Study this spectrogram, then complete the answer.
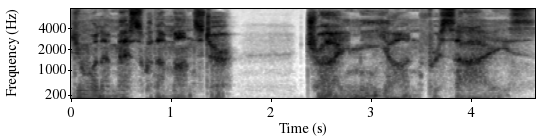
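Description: Putting on a character voice, a man speaks very deep and low at a fairly slow pace in a menacing tone. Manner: menacing, taunting.

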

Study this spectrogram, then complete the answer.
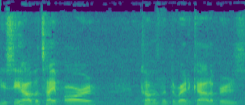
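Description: A man talks with fairly even intonation. Noticeable background noise can be heard. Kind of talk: casual vlog chat. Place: home room. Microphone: phone near.

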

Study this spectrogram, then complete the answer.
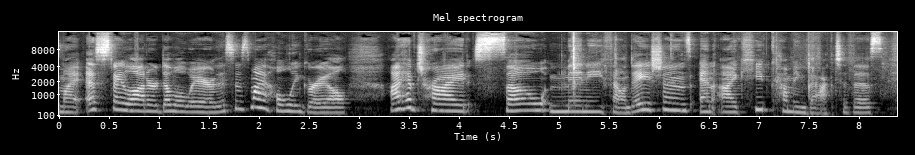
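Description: Her pitch is fairly high. The woman's pitch varies in an ordinary way. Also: hardly any pauses. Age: 40s. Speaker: beauty YouTuber. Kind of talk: product haul review. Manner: animated. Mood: upbeat, enthusiastic. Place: home room. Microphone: phone near.

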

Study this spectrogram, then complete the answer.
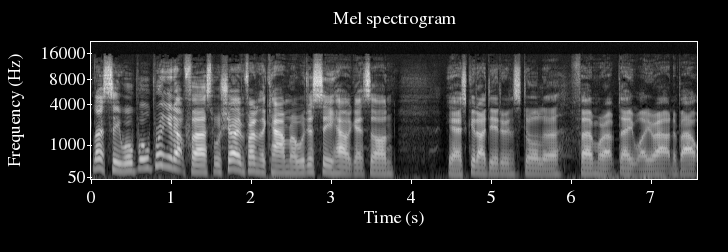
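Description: In a dry sound with no echo and a quiet background, a man speaks with lively intonation. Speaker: drone reviewer. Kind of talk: casual vlog chat. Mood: light-hearted, laughing. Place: open country.

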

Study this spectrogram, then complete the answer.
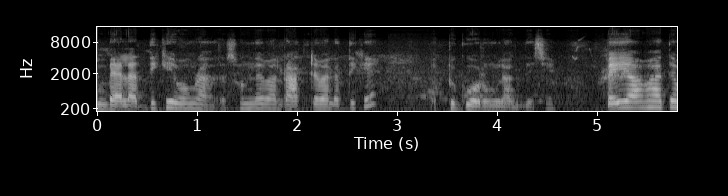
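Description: Medium-pitched woman's voice with ordinary pitch variation, over noticeable background noise. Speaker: vlogger and homemaker. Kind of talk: casual vlog narration. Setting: at home and in village outdoors.

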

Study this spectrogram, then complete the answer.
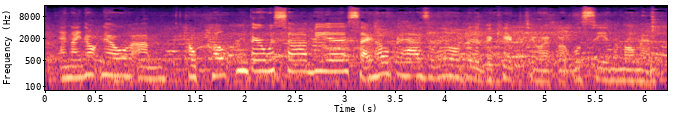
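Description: A woman at a fairly quick pace, with crowd noise in the background. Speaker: food vlogger. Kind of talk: casual vlog chat. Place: cafe. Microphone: camera far.

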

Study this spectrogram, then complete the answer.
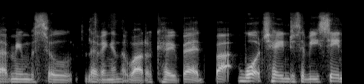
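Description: A woman speaks with an English accent and lively intonation. Her tone is bright and sharp. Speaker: podcast host and recruiter. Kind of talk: interview.

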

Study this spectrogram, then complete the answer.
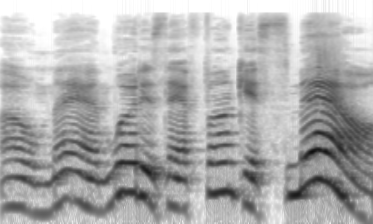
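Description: A put-on character voice that sounds female speaks at a very slow pace and a middle pitch. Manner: sly, smooth-talking.

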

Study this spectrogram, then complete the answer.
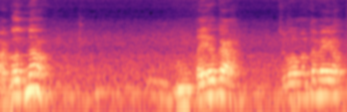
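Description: Under noticeable background noise, the talking goes at a fairly slow speed. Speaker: faith healer. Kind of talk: healing session. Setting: on camera with patient. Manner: animated.

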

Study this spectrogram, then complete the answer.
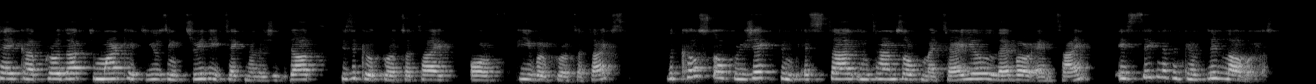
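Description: A high-pitched woman's voice with a Turkish accent and audible room echo. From Turkey. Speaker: research assistant; conference presenter. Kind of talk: conference presentation. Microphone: webcam.

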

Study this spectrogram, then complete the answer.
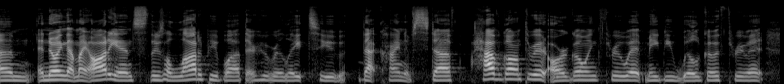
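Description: A woman talks at a fairly quick pace with hardly any pauses. Her intonation stays fairly even. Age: 20s. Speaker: podcast host. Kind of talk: casual chat. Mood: warm, encouraging. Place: home room. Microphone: studio mic.

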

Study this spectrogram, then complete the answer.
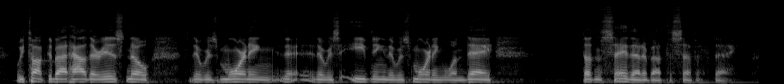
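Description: Against a quiet background, a man speaks at a fairly quick pace with fairly even intonation. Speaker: preacher. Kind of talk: sermon. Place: church. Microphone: headset.

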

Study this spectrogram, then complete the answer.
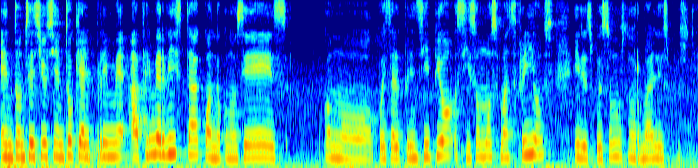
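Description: In a French accent, a woman with a fairly high voice speaks at a fairly slow pace with fairly even intonation over light background noise. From France. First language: French (speaking Spanish). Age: 20s. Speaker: YouTuber. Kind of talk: casual chat. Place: home room. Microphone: studio mic.

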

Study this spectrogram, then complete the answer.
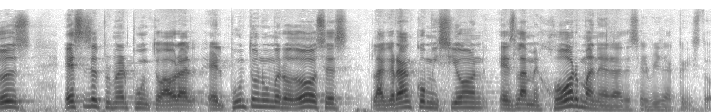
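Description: A man talks at a moderate speed, his loudness swinging widely. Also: lively intonation. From US–Mexico border region. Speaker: pastor. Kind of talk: sermon. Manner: halting, many fillers and restarts. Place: church. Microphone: podium.

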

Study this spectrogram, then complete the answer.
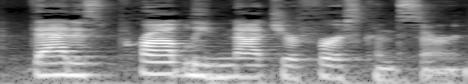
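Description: A bright, sharp tone comes through. It belongs to a woman. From Liberia. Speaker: YouTube TV reviewer. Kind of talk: solo TV episode review. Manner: hesitant, many ums. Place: home room. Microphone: phone near.

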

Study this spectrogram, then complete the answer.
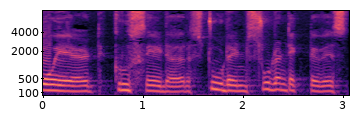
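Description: A man's dark, mellow-toned voice. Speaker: commentary vlogger. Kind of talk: political commentary vlog. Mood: critical, explanatory. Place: home room.

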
